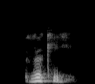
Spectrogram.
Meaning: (noun) 1. An inexperienced recruit, especially in the police or armed forces 2. A novice
- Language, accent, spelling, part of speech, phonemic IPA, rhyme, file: English, Southern England, rookie, noun / adjective / verb, /ˈɹʊki/, -ʊki, LL-Q1860 (eng)-rookie.wav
